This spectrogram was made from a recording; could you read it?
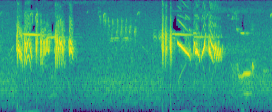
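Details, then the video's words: Two bursts of rapid warbled notes from an Eastern bluebird, separated by a quiet stretch of soft pulsed notes, the second burst with downward-sweeping slurs. "Suara Burung Eastern Bluebird - Eastern Bluebird Bird Sound"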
